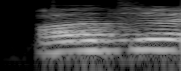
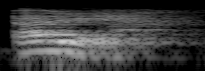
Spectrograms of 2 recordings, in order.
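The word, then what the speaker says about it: outta: Outa itu diambil dari out of yang artinya keluar. Jadi kita bacanya bukan outa, tapi ada.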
